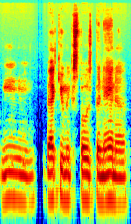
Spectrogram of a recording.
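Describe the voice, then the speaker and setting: A man's voice: fairly low pitch, completely flat delivery, slow, mellow. A man playing a tabletop roleplaying game, trading casual jokes with the group. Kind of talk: casual joking banter.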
